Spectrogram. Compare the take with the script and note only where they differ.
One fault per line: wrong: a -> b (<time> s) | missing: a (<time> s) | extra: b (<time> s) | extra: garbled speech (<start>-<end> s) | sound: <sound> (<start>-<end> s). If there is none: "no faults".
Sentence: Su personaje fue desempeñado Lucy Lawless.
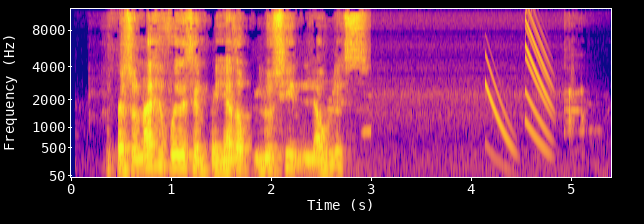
sound: chirp (4.1-4.9 s)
